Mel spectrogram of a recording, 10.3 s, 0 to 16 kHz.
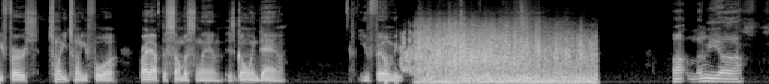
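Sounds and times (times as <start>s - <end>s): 
speech: 0.0s - 3.9s, 4.7s - 7.3s, 9.0s - 10.1s
explosion sound effect played as a drop: 5.2s - 8.0s.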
